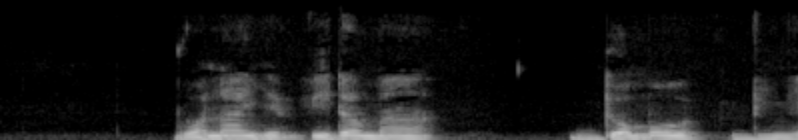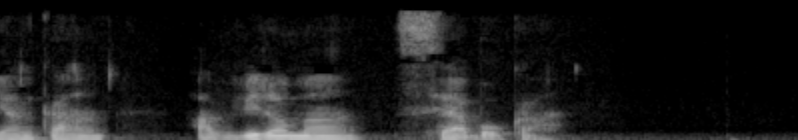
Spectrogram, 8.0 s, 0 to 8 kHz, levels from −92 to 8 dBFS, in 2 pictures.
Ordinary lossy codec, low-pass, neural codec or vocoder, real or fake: AAC, 32 kbps; 7.2 kHz; none; real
